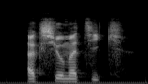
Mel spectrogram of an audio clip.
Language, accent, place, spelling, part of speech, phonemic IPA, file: French, France, Lyon, axiomatique, adjective, /ak.sjɔ.ma.tik/, LL-Q150 (fra)-axiomatique.wav
- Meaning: axiomatic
